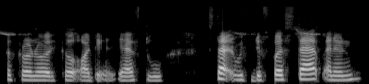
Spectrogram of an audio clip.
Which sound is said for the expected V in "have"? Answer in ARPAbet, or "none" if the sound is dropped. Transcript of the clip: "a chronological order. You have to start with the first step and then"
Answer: F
